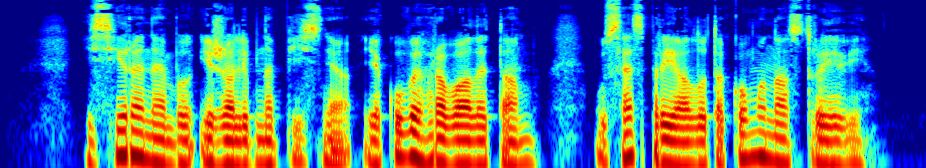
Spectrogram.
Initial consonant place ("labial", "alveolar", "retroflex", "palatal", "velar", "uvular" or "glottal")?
alveolar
